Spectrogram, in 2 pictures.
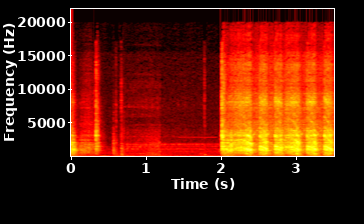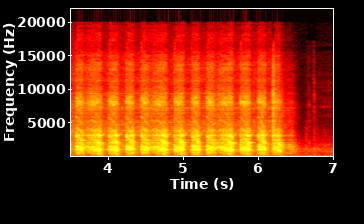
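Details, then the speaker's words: Honda Prelude after head reinstall and oil fill, first start attempt with reconnected battery: starter churns slowly about 2.3 pulses a second for four seconds without catching; suspected dead battery, later started with jump pack. "I think it was a dead battery, so I hooked up my buddy Seth."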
